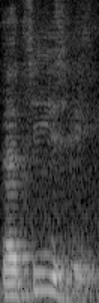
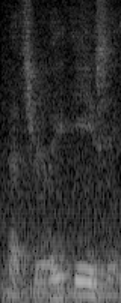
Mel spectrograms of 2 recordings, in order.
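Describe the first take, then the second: First: THAT'S EASY up, then a clear drop on EASY; raised falling intonation. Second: THAT'S REALLY EASY soft, dropping on EASY; low falling intonation. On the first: Teacher shows the fall up here, falling intonation. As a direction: roll over EASY and let it fall. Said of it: "Up here". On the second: Teacher drills the fall lower down, soft falling intonation. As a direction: let EASY fall away softly. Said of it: "this is the fall". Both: Shown as a demonstration.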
